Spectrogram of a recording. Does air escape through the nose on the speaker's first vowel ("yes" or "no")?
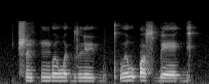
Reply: yes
